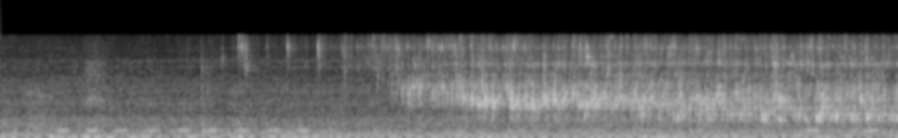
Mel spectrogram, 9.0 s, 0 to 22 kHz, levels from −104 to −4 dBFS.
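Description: Throughout, the sounds stop at 7.7 kHz, and the top of what remains has a grainy, breathy hiss, likely Bluetooth LC3 compression. Unlike a plain low-pass filter, that band is noise-filled rather than dull. Its fine grain fits 7.5 ms frames at a low bitrate.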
